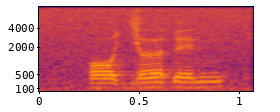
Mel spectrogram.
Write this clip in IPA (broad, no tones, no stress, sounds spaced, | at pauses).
ɔ ɟ əː ɗ e ŋ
